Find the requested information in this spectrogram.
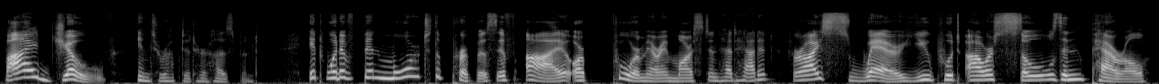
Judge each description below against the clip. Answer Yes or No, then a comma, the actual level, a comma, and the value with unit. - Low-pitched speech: No, high, 195 Hz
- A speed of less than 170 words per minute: Yes, average, 160 wpm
